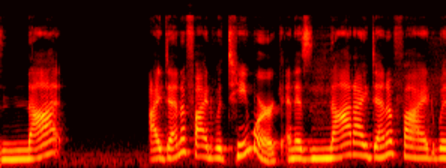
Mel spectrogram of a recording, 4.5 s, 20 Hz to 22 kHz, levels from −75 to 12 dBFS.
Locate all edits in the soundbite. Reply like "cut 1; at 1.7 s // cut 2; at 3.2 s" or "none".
none

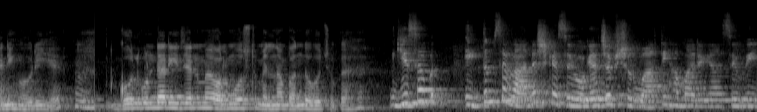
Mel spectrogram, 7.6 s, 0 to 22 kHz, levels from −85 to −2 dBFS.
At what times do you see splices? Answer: cut 1; at 1.0 s

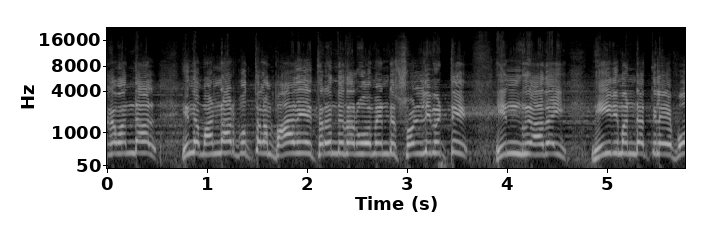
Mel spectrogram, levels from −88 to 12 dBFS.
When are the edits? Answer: cut 1; at 2.1 s

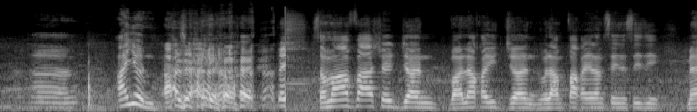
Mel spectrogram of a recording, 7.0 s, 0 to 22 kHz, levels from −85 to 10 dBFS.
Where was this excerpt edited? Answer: cut 1; at 2.9 s

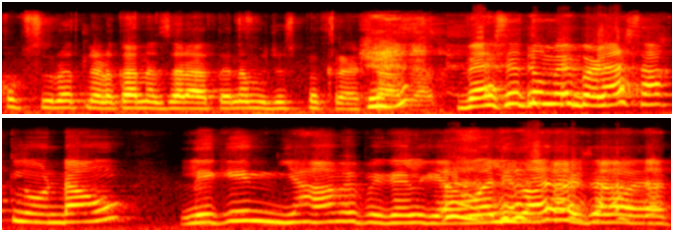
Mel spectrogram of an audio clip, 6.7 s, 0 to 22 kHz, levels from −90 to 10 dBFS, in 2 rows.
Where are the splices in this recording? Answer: cut 1; at 2.2 s

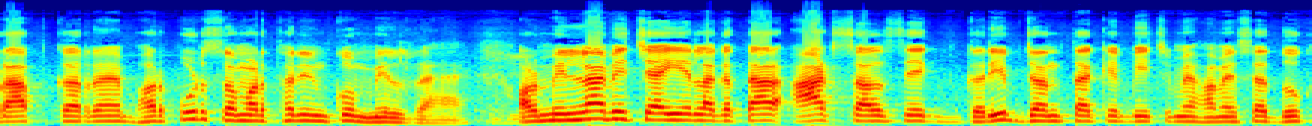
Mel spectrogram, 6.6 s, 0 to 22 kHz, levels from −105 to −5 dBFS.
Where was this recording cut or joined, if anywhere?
none

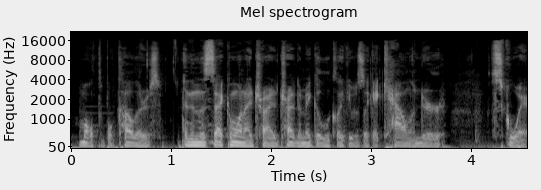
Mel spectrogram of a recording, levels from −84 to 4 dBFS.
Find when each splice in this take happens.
cut 1; at 0.9 s

